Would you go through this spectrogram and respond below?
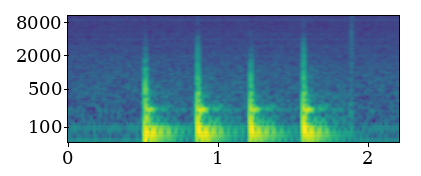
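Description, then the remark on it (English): Four firm knocks on a wooden door, evenly spaced, each with a deep, hollow thud, followed by a brief quiet tail with no voices. “And then I knocked the day after, the tomorrow, the next day, and I remember he was there at the door”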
